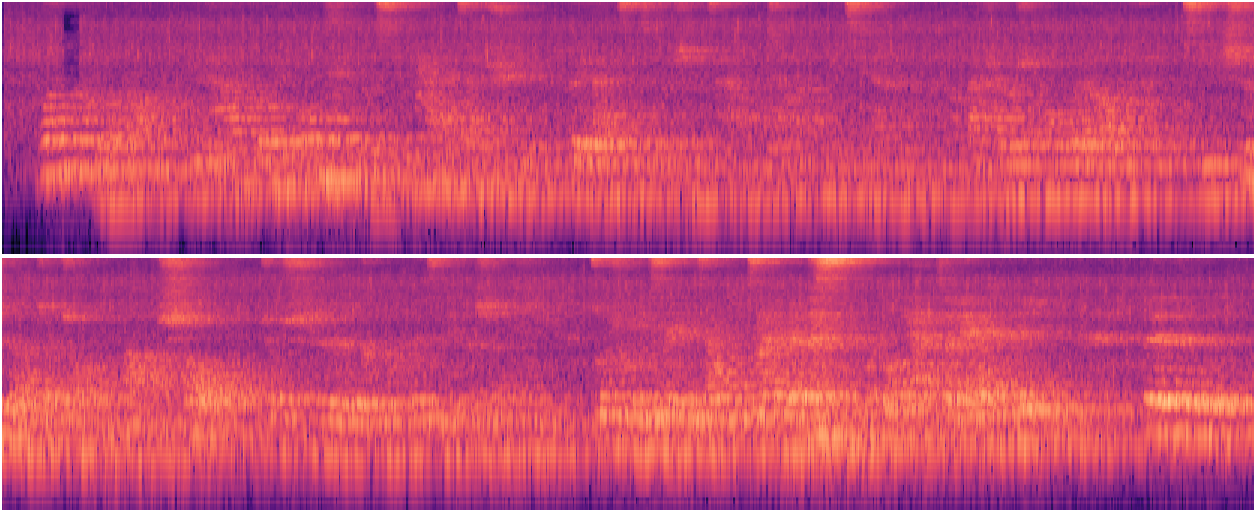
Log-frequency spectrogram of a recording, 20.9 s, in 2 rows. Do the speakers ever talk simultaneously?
Yes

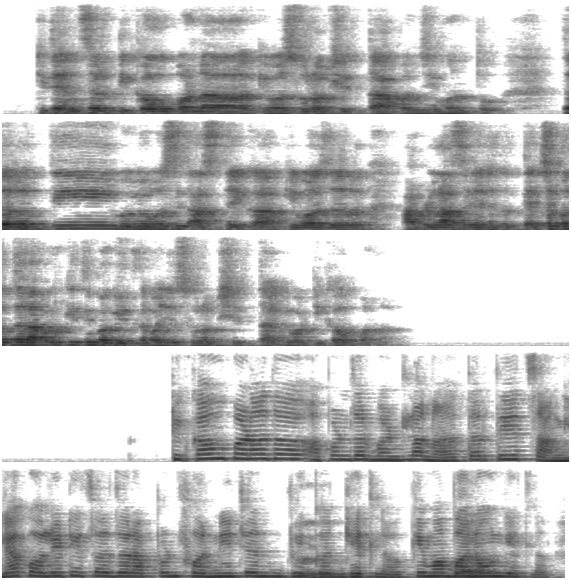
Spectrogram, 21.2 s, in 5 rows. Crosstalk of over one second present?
No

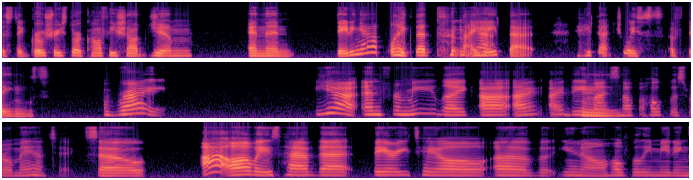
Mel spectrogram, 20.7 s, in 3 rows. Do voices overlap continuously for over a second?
No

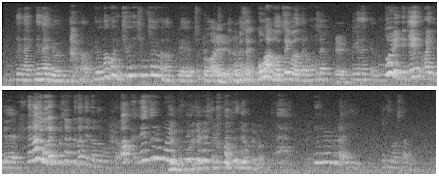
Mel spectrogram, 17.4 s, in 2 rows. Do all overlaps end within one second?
No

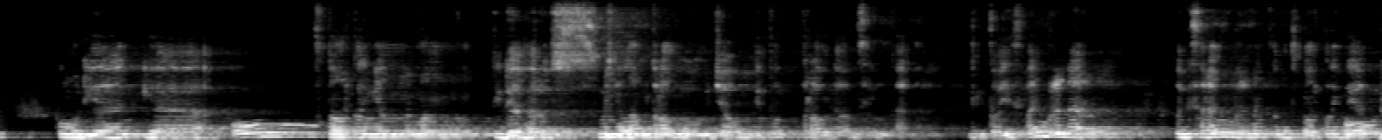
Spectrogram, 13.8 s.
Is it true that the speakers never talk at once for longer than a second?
Yes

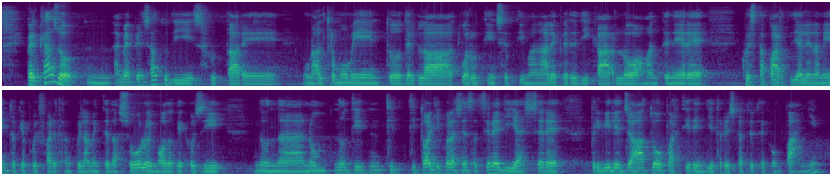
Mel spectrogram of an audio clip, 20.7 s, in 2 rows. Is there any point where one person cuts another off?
No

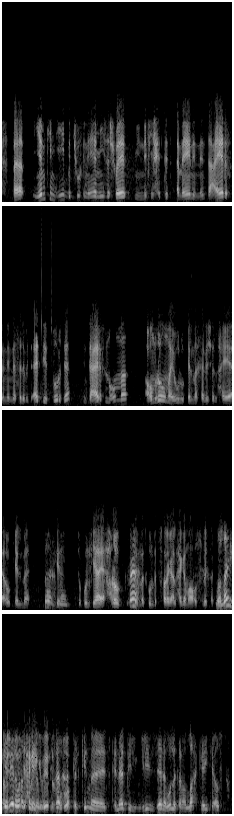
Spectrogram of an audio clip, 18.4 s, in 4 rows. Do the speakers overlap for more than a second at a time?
Yes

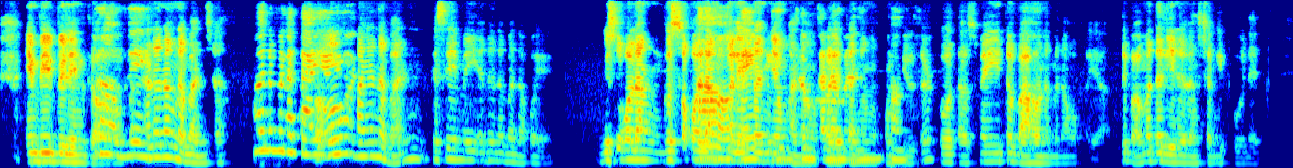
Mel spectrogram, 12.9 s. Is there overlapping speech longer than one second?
Yes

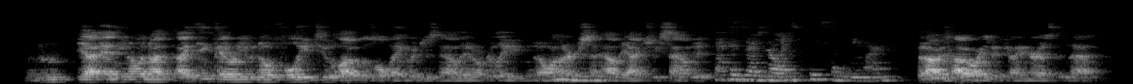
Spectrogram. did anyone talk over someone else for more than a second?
No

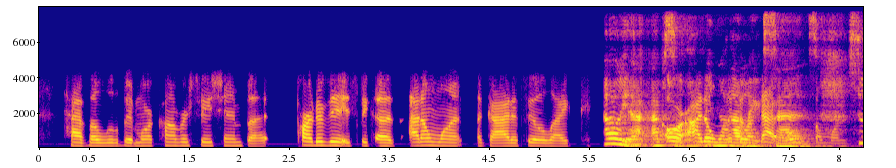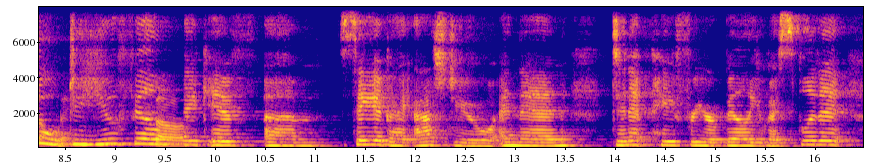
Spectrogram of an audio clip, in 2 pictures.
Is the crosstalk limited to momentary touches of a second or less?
No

